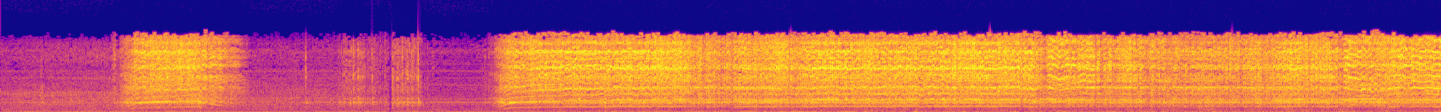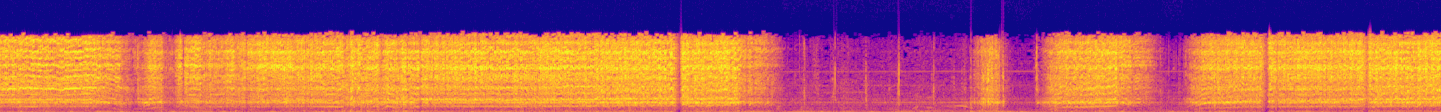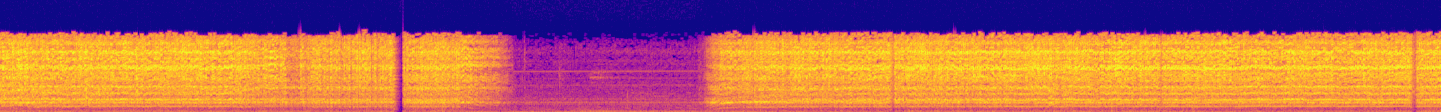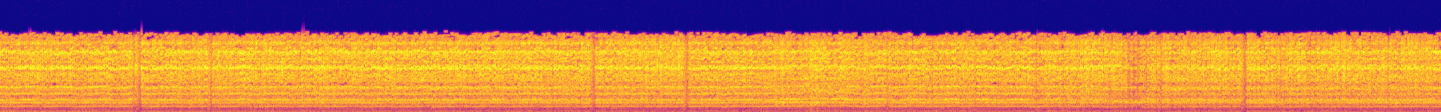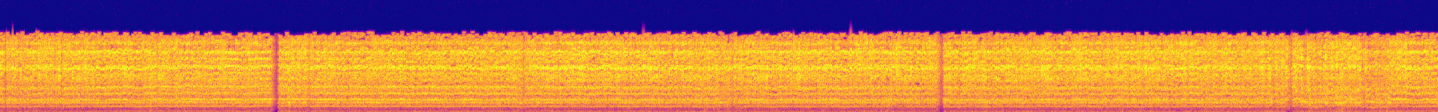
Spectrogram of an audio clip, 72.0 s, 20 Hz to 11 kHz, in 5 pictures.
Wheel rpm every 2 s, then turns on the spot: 20, 40, 40, 150, 160, 160, 160, 150, 130, 160, 160, 40, 30, 90, 160, 160, 150, 20, 110, 160, 160, 160, 170, 160, 160, 160, 160, 160, 160, 160, 160, 160, 160, 160, 160, 160.
2-4 22-24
